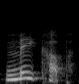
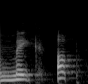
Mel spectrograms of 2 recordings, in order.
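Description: First: The two words are linked into one. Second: The two words are said separately. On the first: The speaker calls it right. "tylko się mówi make up. To się łączy w jedno" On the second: The speaker calls it wrong. "nie mówi się make up"

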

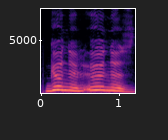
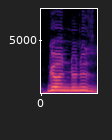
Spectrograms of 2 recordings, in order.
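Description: First: The middle vowel is pronounced fully. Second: The middle vowel is left out. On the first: The speaker calls it wrong. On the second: The speaker calls it right.

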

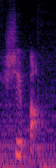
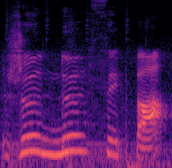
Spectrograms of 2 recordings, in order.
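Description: First: The phrase is shortened, ne is dropped. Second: The phrase is said in full, with ne. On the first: "us Frenchies often say" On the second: "Instead of saying, je ne sais pas"

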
